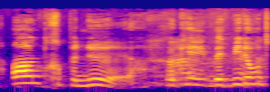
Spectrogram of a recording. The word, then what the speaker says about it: entrepreneur: hear the stress on this word where is the stress four four one four two four three or four four okay i'll say it again entrepreneur four four okay watch me entrepreneur nice do that again good so it's a french version of the word like the word enterprise so in english we say n but in french you don't say n you say oh entrepreneur okay but we don't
